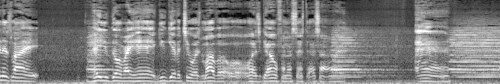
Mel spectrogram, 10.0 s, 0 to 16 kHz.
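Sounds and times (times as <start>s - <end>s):
speech: 0.0s - 0.9s, 1.7s - 7.1s, 8.3s - 9.1s
steady rumbling rail noise of passing train: 0.8s - 9.9s
passing train horn blast: 1.7s - 2.5s, 6.6s - 9.9s.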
